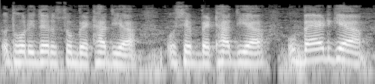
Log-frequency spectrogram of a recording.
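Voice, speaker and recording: A woman who is an astrologer and storyteller tells a moral story, preachy and repetitive, calling her listeners friends. Her voice is on the low side and dark, steady in tone at a moderate pace, in a slightly dull recording with slight background noise.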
